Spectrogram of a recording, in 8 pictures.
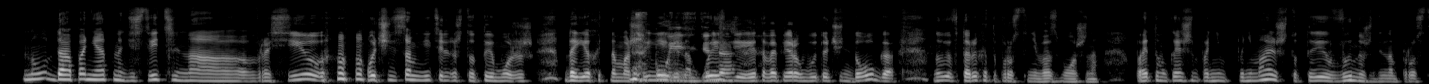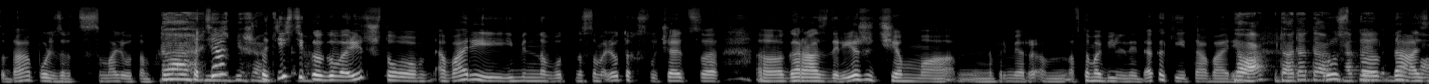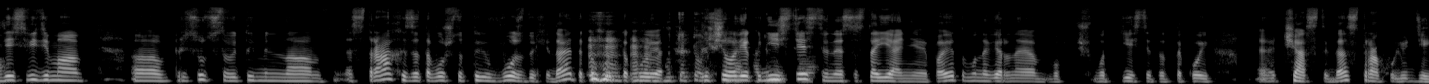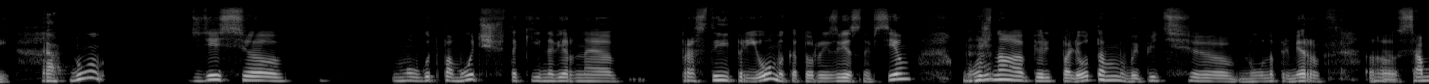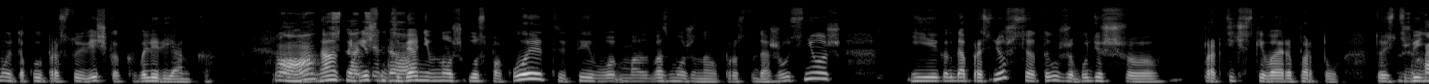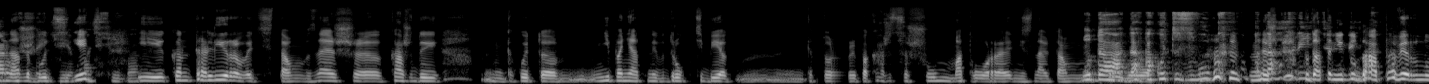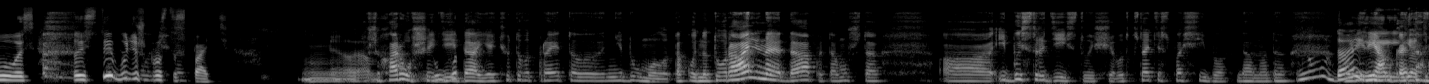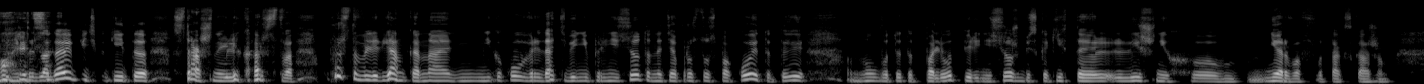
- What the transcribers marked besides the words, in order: laugh; laughing while speaking: "На"; other background noise; tapping; chuckle; laughing while speaking: "лекарства"
- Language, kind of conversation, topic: Russian, advice, Как справляться со стрессом и тревогой во время поездок?
- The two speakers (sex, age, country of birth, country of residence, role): female, 40-44, Russia, United States, user; female, 60-64, Russia, Italy, advisor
